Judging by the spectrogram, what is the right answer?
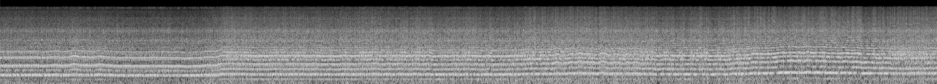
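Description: Brushless motors (DYS 1306 3100kv) spinning GemFan 4045 props on a micro racing quadcopter in flight, heard from its onboard camera: a steady buzzing whine whose pitch sags slightly, steps up about two seconds in, and climbs gradually near the end as the throttle changes.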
